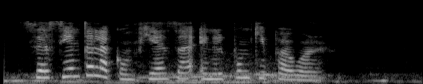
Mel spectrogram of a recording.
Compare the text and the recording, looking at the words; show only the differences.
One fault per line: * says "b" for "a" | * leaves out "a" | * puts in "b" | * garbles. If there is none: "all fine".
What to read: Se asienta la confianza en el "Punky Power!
all fine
